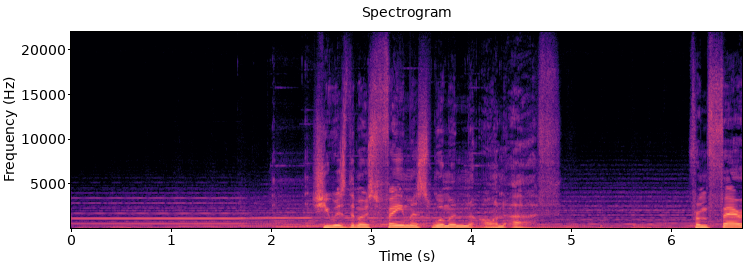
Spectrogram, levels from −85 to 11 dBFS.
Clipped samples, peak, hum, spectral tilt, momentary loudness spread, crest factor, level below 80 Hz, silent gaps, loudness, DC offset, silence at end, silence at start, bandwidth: under 0.1%; 0 dBFS; none; -6 dB/octave; 20 LU; 14 dB; -34 dBFS; none; -13 LUFS; under 0.1%; 0 s; 0 s; over 20 kHz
